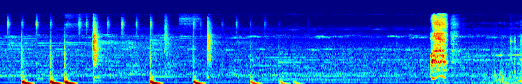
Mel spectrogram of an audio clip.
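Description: A bird caws in Zenless Zone Zero, a series of sharp, loud crow-like calls in quick bursts, several grouped early on and a later harsher cry, over a quiet game background hum.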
